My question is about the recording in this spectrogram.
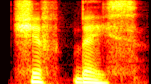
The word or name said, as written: Schiff base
